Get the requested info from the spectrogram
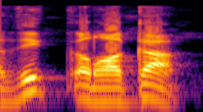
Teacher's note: ذال باریک ہے، کاف باریک ہے، را کو ہم موٹا کر کے پڑھیں گے، ذکرک پر کاف پر وقف کریں گے۔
